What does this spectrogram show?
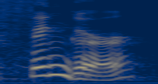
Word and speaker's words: finger: or in the word finger, you actually pop the G. It's not that you pop the G, there is a G sound in addition to the Ng sound. Finger, English, hungry.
